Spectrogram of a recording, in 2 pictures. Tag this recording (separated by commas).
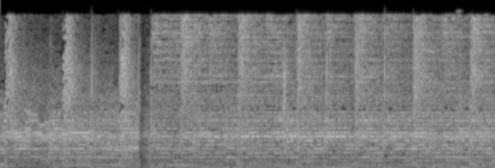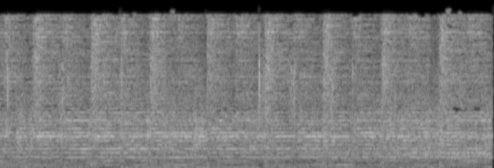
Music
